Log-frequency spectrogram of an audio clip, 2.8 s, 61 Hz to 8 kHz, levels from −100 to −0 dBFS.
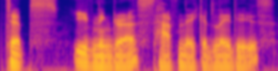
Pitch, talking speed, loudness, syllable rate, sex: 90 Hz, 110 wpm, -20 LUFS, 3.8 syllables/s, male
